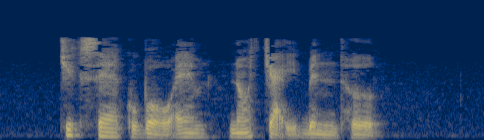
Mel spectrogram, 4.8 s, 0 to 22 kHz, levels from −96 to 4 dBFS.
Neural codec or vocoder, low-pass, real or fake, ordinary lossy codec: none; 7.2 kHz; real; MP3, 32 kbps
